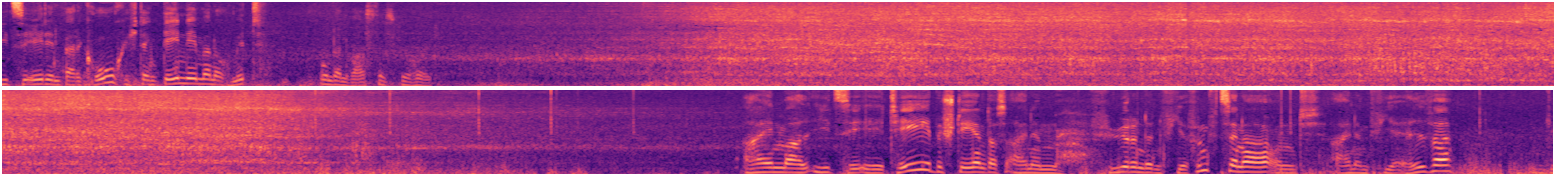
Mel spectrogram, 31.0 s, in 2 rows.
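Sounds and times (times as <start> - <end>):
faint steady whine: 1.6 - 26.3
wheels rolling on rail: 2.6 - 23.3.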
